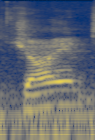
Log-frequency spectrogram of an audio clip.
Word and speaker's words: Jiant: his name Brad uh his name is giant spelled with a j j i a n t excellent a link to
